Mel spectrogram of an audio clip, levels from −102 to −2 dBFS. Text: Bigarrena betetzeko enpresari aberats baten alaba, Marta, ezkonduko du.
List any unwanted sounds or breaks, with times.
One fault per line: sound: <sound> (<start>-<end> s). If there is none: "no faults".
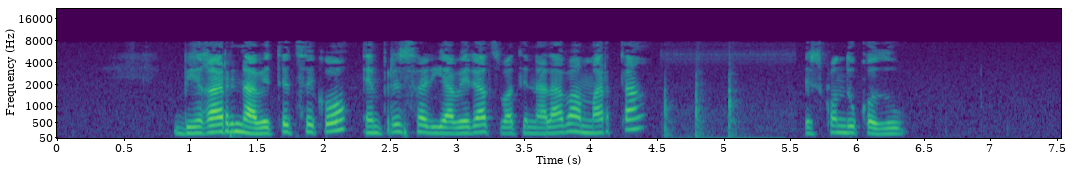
sound: thud (4.5-5.5 s)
